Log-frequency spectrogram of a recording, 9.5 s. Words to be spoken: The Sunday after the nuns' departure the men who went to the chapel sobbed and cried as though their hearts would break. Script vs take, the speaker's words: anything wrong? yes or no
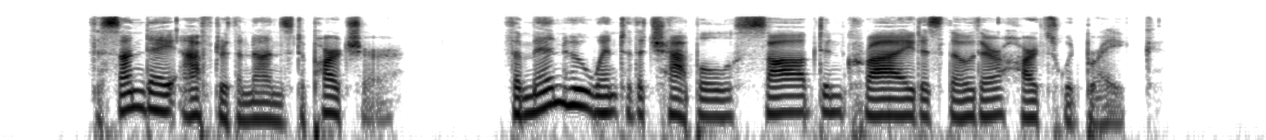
no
